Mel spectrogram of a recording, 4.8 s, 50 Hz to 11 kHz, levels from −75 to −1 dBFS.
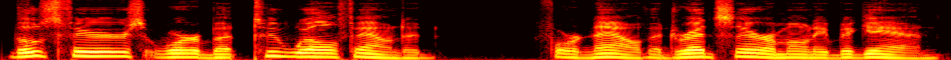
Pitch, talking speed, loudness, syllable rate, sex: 150 Hz, 165 wpm, -15 LUFS, 4.8 syllables/s, male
